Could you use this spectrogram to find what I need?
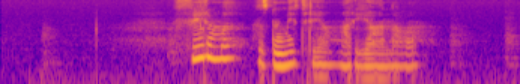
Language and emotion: Russian, sad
